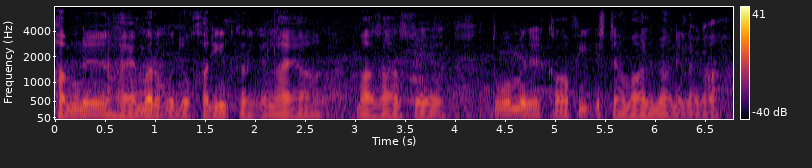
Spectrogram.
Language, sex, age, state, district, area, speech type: Urdu, male, 18-30, Uttar Pradesh, Gautam Buddha Nagar, rural, spontaneous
